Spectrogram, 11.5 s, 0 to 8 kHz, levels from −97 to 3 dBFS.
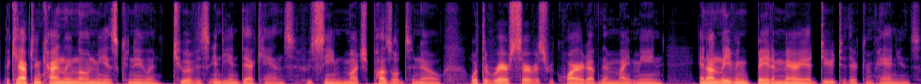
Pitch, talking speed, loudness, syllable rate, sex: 90 Hz, 205 wpm, -25 LUFS, 5.3 syllables/s, male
